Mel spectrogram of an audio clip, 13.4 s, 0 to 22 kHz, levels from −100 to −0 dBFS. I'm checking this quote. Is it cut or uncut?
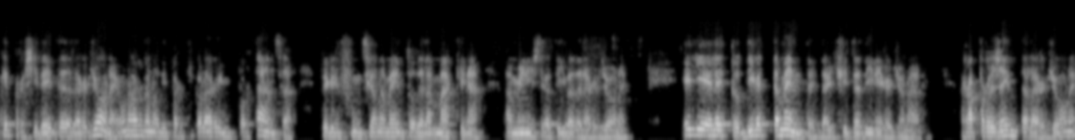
uncut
